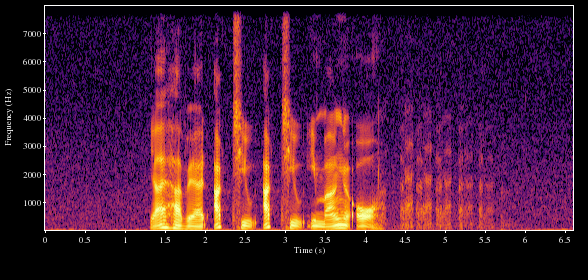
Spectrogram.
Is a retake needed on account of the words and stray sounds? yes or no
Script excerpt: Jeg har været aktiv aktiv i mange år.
yes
